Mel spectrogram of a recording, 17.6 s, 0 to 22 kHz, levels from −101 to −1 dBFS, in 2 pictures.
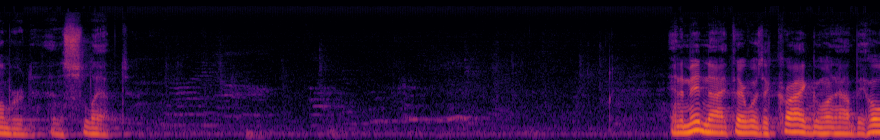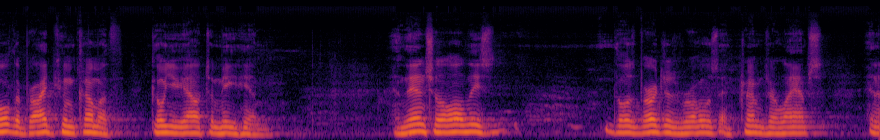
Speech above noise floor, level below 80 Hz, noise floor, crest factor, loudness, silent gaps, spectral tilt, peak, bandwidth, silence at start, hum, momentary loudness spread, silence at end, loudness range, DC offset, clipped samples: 34 dB; -84 dBFS; -72 dBFS; 20 dB; -39 LUFS; none; -7 dB/octave; -22 dBFS; 17.5 kHz; 0 s; none; 14 LU; 0 s; 8 LU; under 0.1%; under 0.1%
